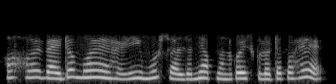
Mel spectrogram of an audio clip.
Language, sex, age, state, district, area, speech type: Assamese, female, 18-30, Assam, Sivasagar, rural, conversation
